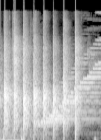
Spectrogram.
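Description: Quick, steady hand clapping, about seven claps a second, that stops about a second and a half in. A rising run of ringing tones begins near the end.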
